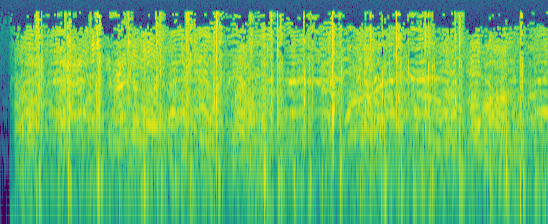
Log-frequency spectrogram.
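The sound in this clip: Football fans of two teams fill a stadium for a final, with loud crowd chatter and shouting over rapid, sharp drum beats that keep going throughout.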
